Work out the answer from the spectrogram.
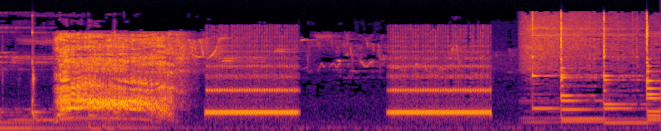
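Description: Telephone ringing tone heard on the line: two steady beeps, each about a second long and about a second apart. Before them comes a loud rough burst of noise about a second long, and light background music comes back in near the end.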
